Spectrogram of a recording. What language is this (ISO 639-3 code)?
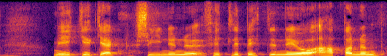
isl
